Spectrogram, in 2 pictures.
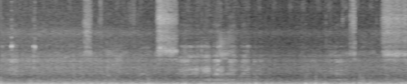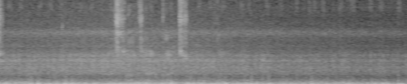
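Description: Loud, steady wind buffeting the camera's microphone as airflow rushes past during a tandem paraglider flight, a continuous low rumble.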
